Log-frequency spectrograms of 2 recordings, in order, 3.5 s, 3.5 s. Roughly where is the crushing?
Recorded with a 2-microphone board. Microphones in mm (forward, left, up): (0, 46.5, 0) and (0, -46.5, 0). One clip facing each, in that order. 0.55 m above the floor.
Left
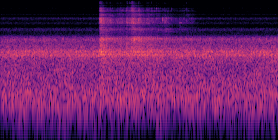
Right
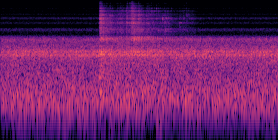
Right.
